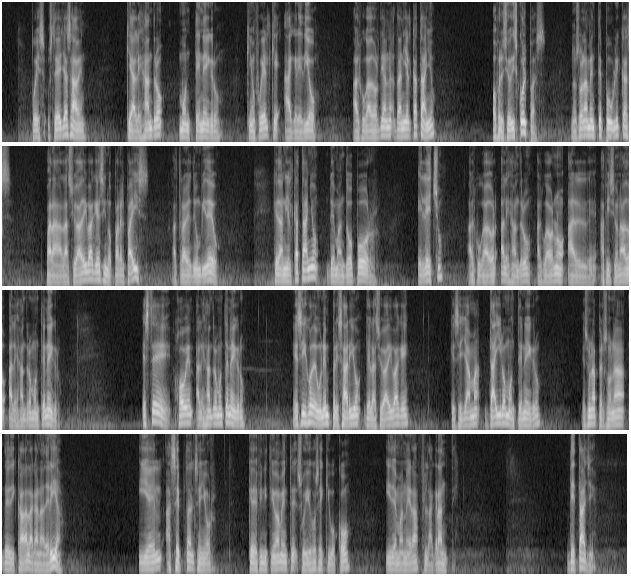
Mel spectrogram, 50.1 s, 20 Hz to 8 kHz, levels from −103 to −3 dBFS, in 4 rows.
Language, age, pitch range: Spanish, 40-59, 85-110 Hz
